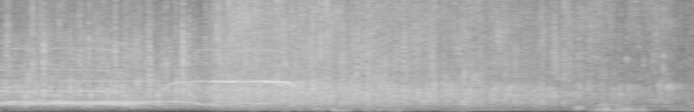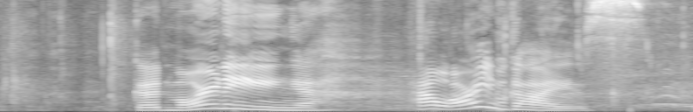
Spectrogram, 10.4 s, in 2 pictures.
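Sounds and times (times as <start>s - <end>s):
church congregation applauding a speaker: 0.0s - 6.1s, 8.9s - 10.4s
speech: 6.2s - 7.8s, 8.4s - 9.7s.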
